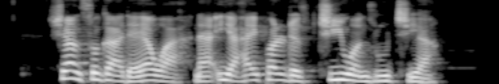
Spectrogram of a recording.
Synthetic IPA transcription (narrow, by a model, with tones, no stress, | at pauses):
ʃɐ˦˨nsʊ˦ɡaː˨da˨jɐ˦waː˨na˦ʔɪ˦ja˨ɦa˦jɸɐ˦rda˨t͡ʃiː˦wɔ˨nzuː˦t͡ʃɪ˨jaː˦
